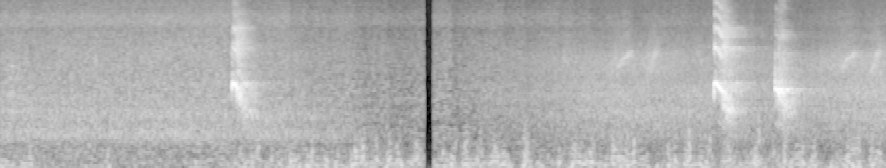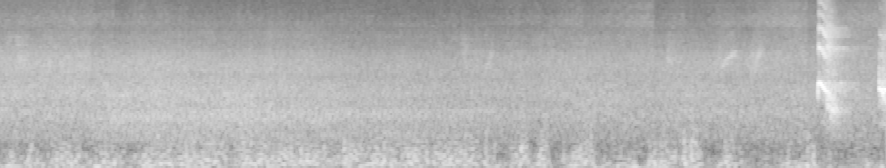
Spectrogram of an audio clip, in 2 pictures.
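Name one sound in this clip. A heron splashes as it wades through flowing water.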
